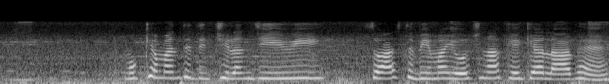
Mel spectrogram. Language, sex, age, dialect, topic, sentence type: Hindi, female, 18-24, Marwari Dhudhari, banking, question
